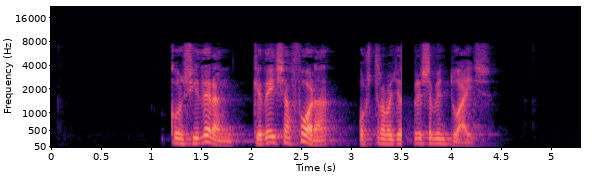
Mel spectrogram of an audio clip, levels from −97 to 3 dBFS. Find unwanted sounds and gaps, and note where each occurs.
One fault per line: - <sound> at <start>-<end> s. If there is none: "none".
- dropout at 3.5-3.6 s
